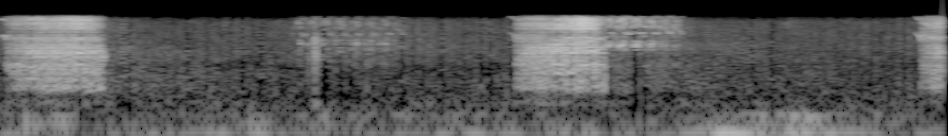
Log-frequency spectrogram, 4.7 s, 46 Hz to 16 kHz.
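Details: Male barn owl arriving with a mouse late on 17 September 2019: rasping, hiss-like screeches of about half a second, two to three seconds apart, with quieter hissing and low bumps between them.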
